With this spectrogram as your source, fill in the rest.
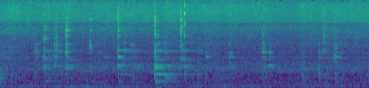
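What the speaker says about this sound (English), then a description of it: "throw our onion in there. Just kind of swirl it around a little bit" Onion stirred around in a Magnolite pot for gumbo, giving a soft sizzle broken by several distinct metallic scrapes and clinks, the loudest near the middle.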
